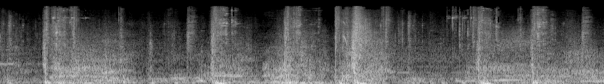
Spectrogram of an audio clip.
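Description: A creature growls and snarls close by.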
